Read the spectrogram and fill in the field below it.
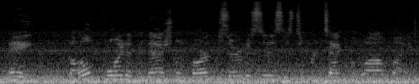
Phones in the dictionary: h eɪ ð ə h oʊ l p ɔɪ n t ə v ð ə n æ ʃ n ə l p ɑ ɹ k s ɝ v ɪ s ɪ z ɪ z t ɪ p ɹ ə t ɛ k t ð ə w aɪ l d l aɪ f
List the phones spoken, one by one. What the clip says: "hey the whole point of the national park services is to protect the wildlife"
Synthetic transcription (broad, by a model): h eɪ ð ə h oʊ l p ɔɪ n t ə v ð ə n æ ʃ n l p ɑ ɹ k s ɝ v ɪ s ɪ z ɪ z t ɪ p ɹ ə t ɛ k t ð ə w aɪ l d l aɪ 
